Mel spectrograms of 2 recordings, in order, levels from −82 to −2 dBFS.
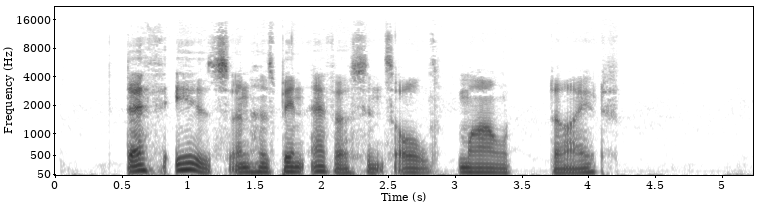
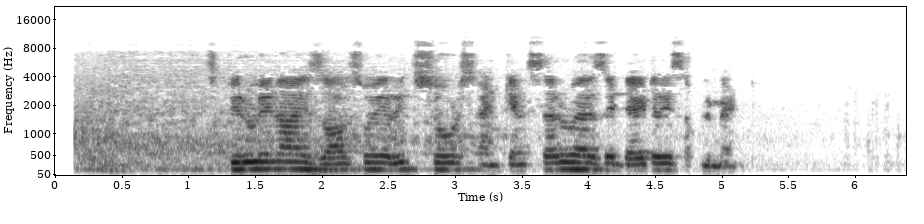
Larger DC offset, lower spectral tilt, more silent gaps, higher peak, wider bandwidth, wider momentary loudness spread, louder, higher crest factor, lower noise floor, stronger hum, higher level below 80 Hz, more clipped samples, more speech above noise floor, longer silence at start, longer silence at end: neither; about the same, -5.5 dB/octave vs -5 dB/octave; neither; second, -6 dBFS vs -2 dBFS; first, 15.5 kHz vs 9.8 kHz; second, 8 LU vs 17 LU; second, -26 LUFS vs -18 LUFS; about the same, 20 dB vs 18 dB; about the same, -66 dBFS vs -65 dBFS; neither; first, -52 dBFS vs -58 dBFS; neither; second, 41 dB vs 47 dB; first, 0.55 s vs 0.15 s; second, 1.05 s vs 1.3 s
